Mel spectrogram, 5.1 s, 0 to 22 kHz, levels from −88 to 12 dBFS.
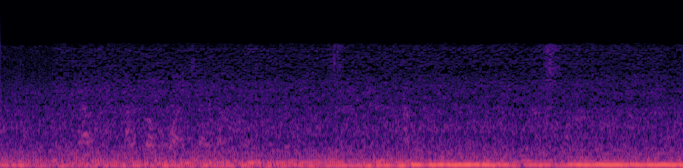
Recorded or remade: remade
